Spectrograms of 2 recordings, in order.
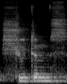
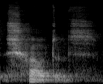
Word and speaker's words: Schoutens: I hear people sometimes call me shoot'ems, but that sounds very, very ominous. Okay, don't do that. If you really, really want to know how to pronounce my name, it's in Dutch you pronounce it as schoutens. But the sch is a sound that is not very easy for non-trained larynxes.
